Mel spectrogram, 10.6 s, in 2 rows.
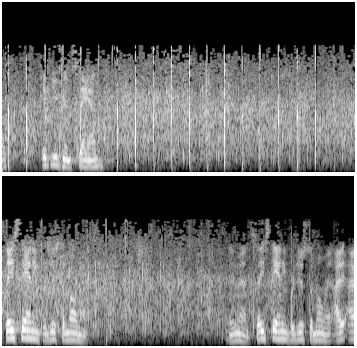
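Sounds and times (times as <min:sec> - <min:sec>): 
audience applause: 0:00.0 - 0:10.2
speech: 0:00.6 - 0:01.8, 0:05.3 - 0:06.8, 0:08.7 - 0:10.5.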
